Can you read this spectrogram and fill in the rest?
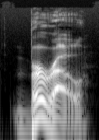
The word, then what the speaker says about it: burgh: It is spelled B-U-R-G-H, and it tells me that it is pronounced burrow. There's no O in there, but that's how it's spelled. So it's a noun from the 12th century, and the synonym is burrow, B-O-R-O-U-G-H.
